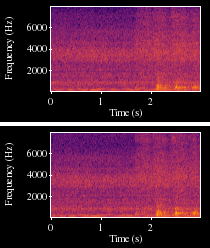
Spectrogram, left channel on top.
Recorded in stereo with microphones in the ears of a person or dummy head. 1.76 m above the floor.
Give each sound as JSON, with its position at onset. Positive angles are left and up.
{"t": 1.7, "sound": "running footsteps", "side_deg": -20, "distance_m": 1.9}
